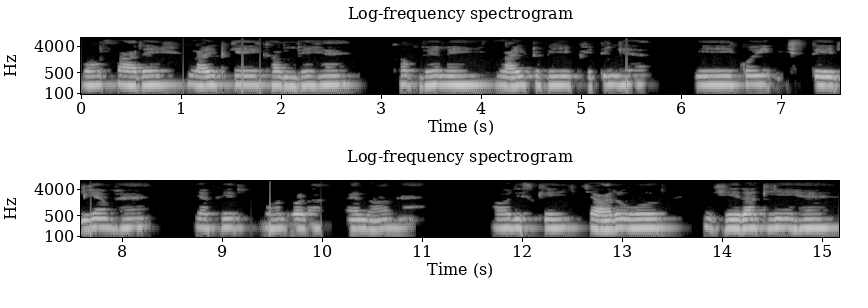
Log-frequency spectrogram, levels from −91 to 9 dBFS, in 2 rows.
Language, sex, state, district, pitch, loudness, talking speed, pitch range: Hindi, female, Chhattisgarh, Balrampur, 195 Hz, -25 LUFS, 115 wpm, 190-195 Hz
